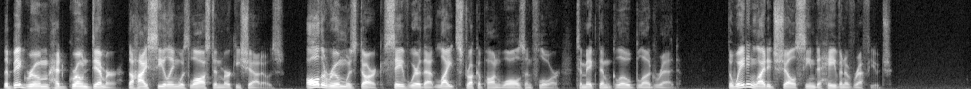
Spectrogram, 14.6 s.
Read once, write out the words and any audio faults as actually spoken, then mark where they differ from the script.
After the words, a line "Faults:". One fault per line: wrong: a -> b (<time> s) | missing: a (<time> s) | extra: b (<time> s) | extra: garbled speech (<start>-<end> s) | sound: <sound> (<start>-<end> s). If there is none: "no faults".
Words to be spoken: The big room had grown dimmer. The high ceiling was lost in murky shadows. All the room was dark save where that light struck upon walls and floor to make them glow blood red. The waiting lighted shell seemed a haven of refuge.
The big room had grown dimmer. The high ceiling was lost in murky shadows. All the room was dark save where that light struck upon walls and floor to make them glow blood red. The waiting lighted shell seemed a haven of refuge.
Faults:
no faults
